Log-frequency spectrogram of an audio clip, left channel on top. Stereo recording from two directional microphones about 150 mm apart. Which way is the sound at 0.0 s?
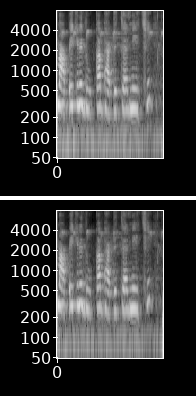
Centre (ahead or behind).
